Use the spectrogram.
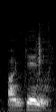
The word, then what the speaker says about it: Mbangeni: I'm yet to pronounce the last name, but let's see if it's Mbangeni. Mbangeni. Mbangeni.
